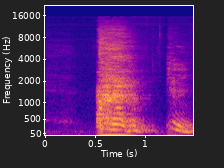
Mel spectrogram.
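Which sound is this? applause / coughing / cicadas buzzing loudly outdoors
coughing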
